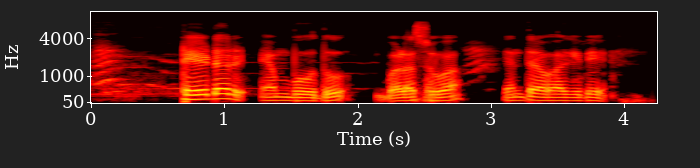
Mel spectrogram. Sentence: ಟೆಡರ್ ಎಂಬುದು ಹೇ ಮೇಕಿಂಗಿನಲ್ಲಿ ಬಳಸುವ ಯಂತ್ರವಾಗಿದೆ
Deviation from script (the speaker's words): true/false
true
